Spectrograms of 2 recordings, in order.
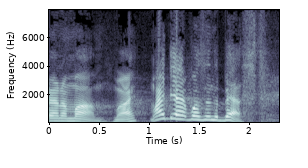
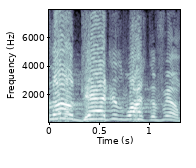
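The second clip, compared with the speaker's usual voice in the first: exasperated daughter; 5 semitones higher, 9 dB louder than usual. Retold or imitated.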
